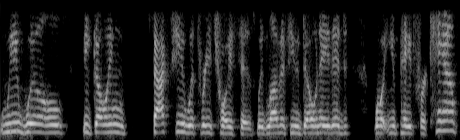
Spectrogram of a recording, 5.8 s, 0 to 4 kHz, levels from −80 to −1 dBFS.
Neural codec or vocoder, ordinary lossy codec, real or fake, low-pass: vocoder, 44.1 kHz, 128 mel bands every 512 samples, BigVGAN v2; AAC, 32 kbps; fake; 3.6 kHz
